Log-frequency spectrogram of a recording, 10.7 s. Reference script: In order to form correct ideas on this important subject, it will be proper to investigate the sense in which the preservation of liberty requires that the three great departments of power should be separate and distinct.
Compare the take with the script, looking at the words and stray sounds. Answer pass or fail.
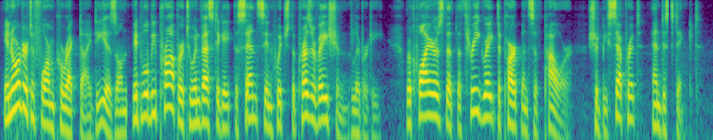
fail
